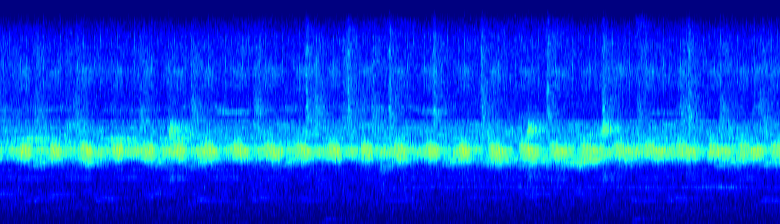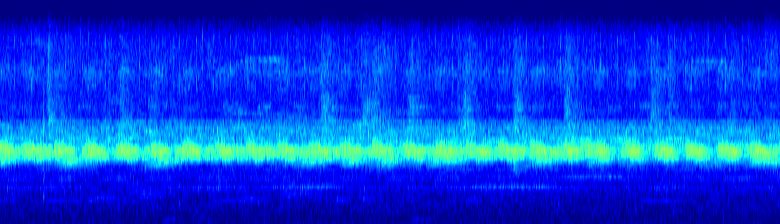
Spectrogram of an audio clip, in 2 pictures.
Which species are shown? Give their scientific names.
Turdus hauxwelli, Nystalus obamai, Crypturellus soui, Momotus momota, Sirystes albocinereus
